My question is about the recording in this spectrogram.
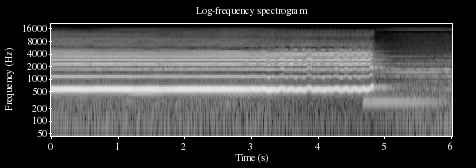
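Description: A young woman's singing voice holding one long high final note over an instrumental accompaniment. The vibrato widens about three seconds in, and the voice cuts off just before five seconds, leaving the accompaniment playing softly.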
